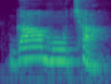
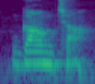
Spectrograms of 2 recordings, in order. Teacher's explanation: ধরো একটা উদাহরণ বললাম, আসল শব্দটা হচ্ছে গামোছা, আমরা কি বলি গামছা। তাহলে দেখো মাঝখানে যে ওকার ছিল, ওকার স্বরধ্বনিটা এখানে নেই, লোপ পেয়ে গেছে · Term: মধ্য স্বরলোপ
